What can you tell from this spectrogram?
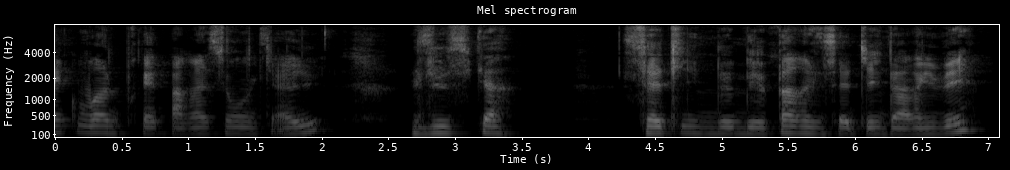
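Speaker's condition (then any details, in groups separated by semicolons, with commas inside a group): Dystonia; articulation difficulties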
